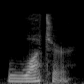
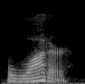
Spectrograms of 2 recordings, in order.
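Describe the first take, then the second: First: The middle T is a clear crisp T. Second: The middle T is a quick soft flap. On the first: "instead of water" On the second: "Why do people say water"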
